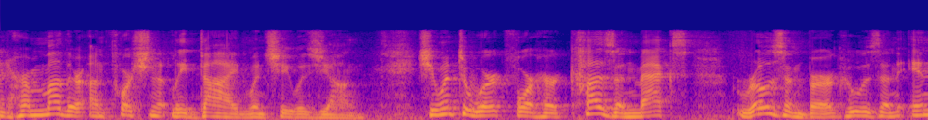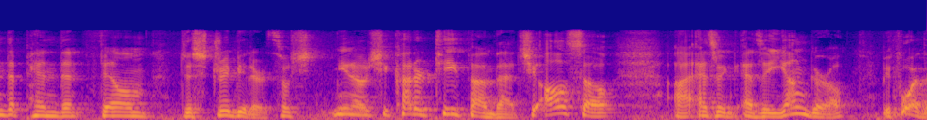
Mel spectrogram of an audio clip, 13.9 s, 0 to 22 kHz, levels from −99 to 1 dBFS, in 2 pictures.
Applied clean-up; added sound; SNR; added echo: none; none; none; none.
